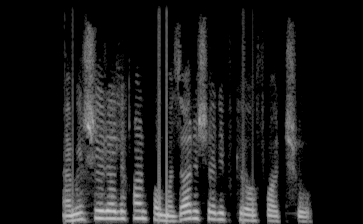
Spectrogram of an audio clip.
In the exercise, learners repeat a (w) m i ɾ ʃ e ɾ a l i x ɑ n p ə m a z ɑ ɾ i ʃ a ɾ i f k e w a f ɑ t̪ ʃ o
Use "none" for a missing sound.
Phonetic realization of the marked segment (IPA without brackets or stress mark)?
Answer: none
